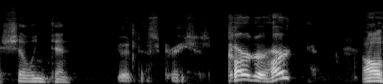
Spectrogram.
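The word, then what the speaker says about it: Kylington: Sean dery Oliver Killington Shillington where is the c a CH in that that's how they say it Shillington goodness gracious Carter Hart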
